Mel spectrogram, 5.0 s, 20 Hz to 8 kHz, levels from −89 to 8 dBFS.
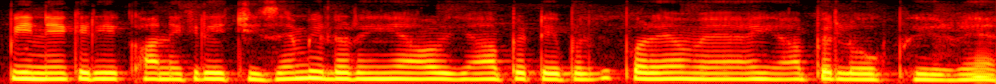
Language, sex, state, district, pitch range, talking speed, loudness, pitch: Hindi, female, Delhi, New Delhi, 205-215 Hz, 300 wpm, -15 LUFS, 210 Hz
